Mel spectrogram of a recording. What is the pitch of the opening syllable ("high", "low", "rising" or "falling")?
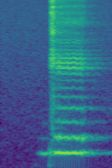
high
